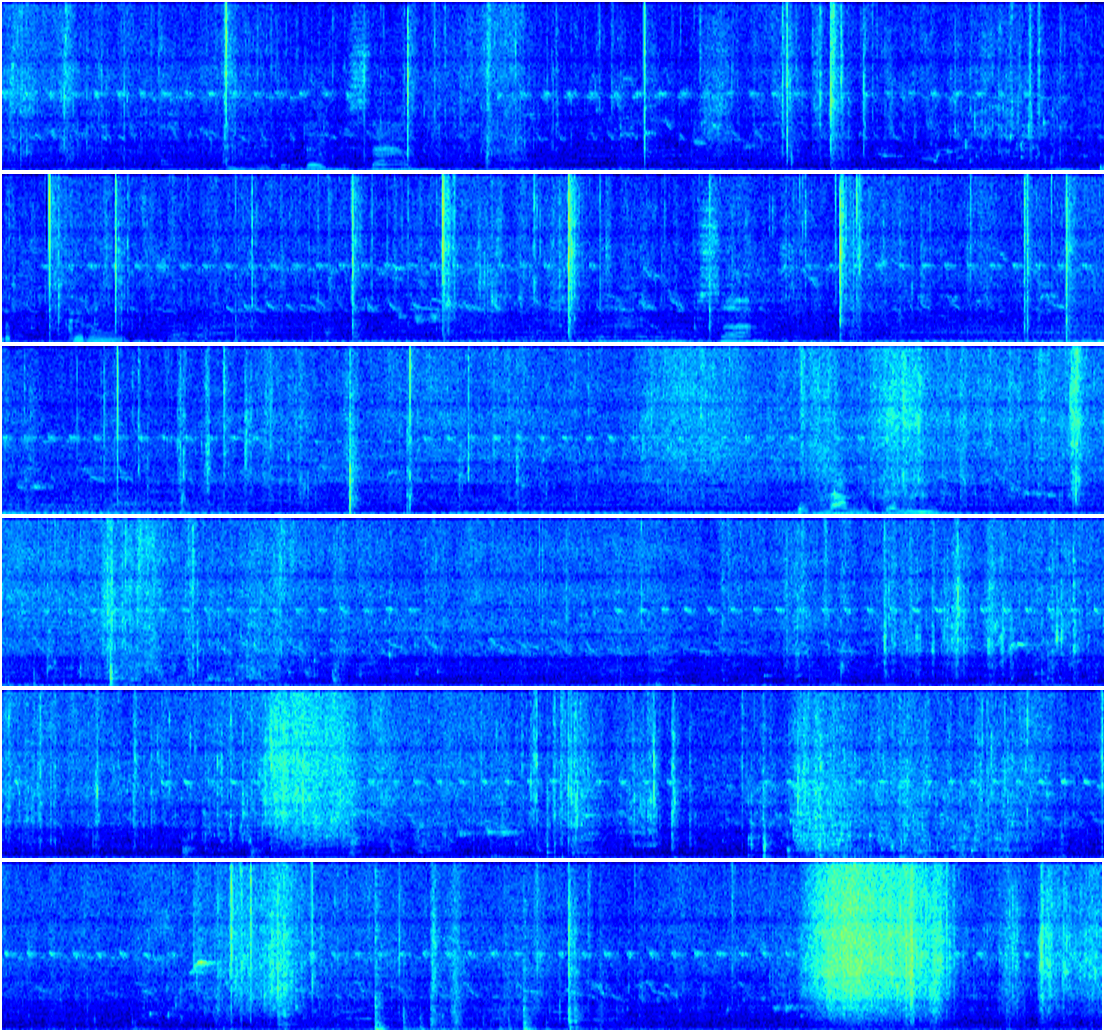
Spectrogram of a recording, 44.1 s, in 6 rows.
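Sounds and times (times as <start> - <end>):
fire crackles: 0.0 - 34.6.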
